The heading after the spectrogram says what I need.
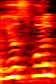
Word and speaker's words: useful: Then, when we talk about the uniform, when we talk about a useful and European, so though it is starting with E when we write or U, but it is pronouncing like Y.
